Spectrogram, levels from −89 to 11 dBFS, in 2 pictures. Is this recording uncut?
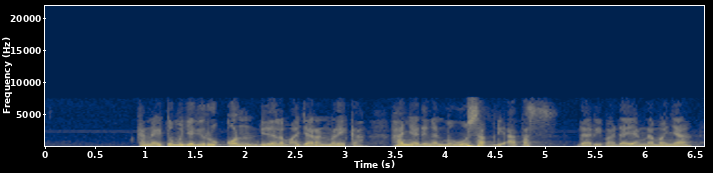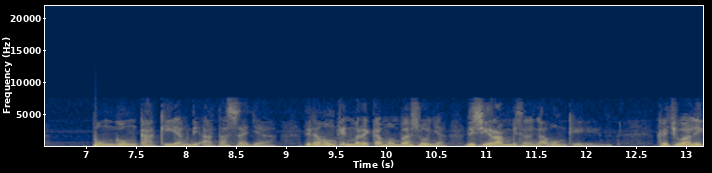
no; 1 cut; at 5.2 s

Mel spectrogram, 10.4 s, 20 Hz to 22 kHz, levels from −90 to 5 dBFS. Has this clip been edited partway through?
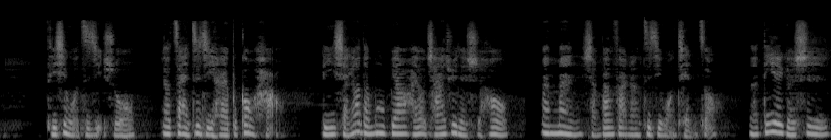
yes; 2 cuts; at 6.6 s, 9.3 s

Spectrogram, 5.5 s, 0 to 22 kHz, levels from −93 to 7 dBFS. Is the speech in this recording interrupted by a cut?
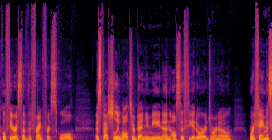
no; 0 cuts

